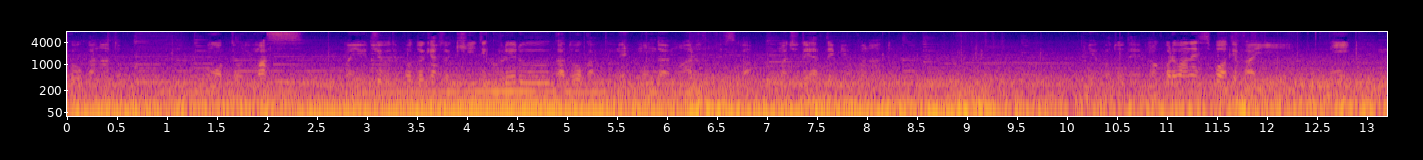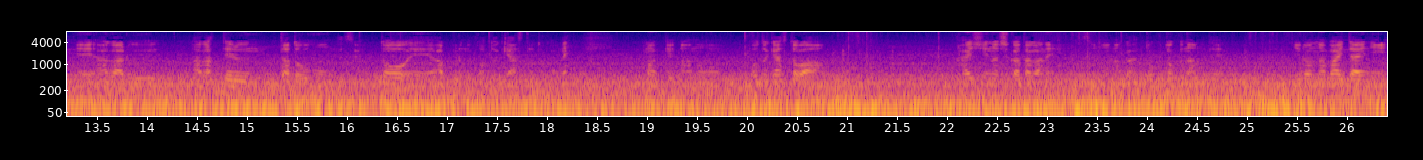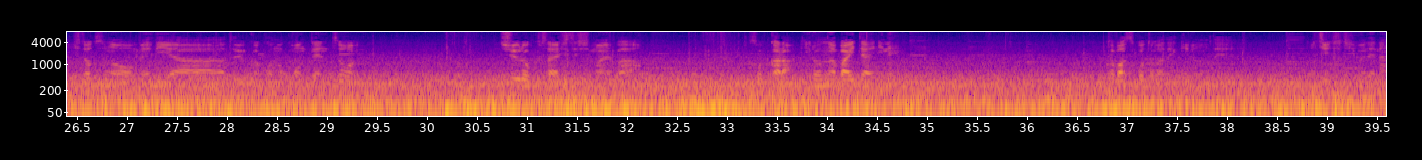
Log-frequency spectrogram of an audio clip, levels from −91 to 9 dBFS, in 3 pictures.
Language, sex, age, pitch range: Japanese, male, 20-39, 80-90 Hz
